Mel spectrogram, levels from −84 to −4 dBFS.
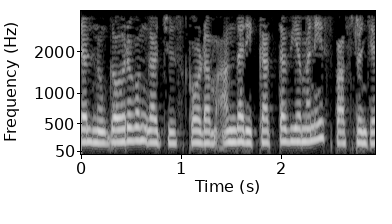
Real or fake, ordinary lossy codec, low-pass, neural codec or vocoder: fake; none; 3.6 kHz; vocoder, 44.1 kHz, 128 mel bands every 512 samples, BigVGAN v2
